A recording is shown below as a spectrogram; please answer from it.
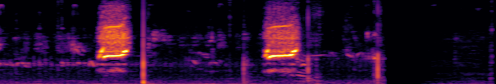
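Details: Desi teetar, or francolin, giving two short, loud, rasping high notes about a second apart, followed by a soft click and then quiet.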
